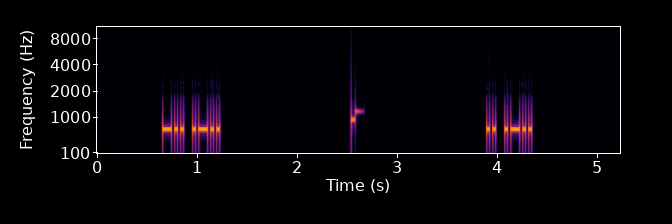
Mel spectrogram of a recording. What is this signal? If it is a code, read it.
Morse code, heard as a keyed tone, about 41 wpm, 700 Hz. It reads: DL IL
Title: Top Two Letter Combinations in Words 40wpm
